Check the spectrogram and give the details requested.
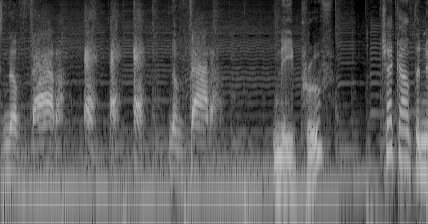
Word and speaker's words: Nevada: You get the Nevada, Nevada. That is like potato or patata. It's kind of like tomato and tomato. It is Nevada.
